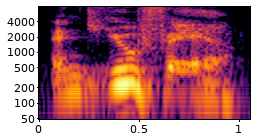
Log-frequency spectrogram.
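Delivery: high put-on professor's comeback; smiling mock-academic taunt; smiling retort.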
